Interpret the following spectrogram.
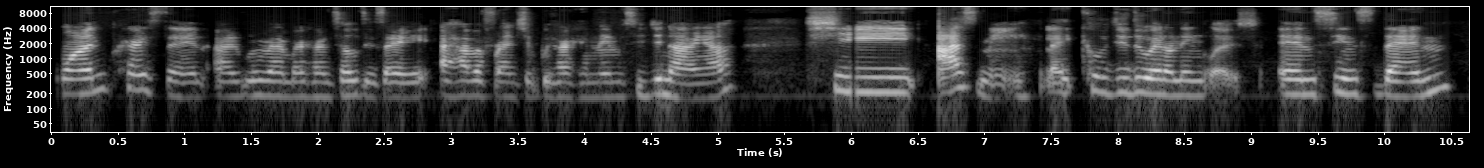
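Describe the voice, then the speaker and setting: A woman's voice: lowish voice, steady tone, unhurried, sharp tone, no echo, rough recording. A young woman from Peru, a native Spanish speaker, chatting casually and laughing often as an interview guest. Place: houseboat.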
